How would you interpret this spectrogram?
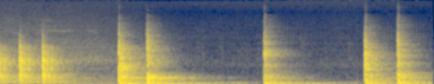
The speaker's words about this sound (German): Man sich leicht vorstellen, wie man mit der lockeren Hand die Finger steif sozusagen gegen so ein Holzfass schlägt. Das kann man ja auch heute an jedem Kanister nachvollziehen. Dann im Moment, wo man den Wasserspiegel erreicht, ändert sich der Ton.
